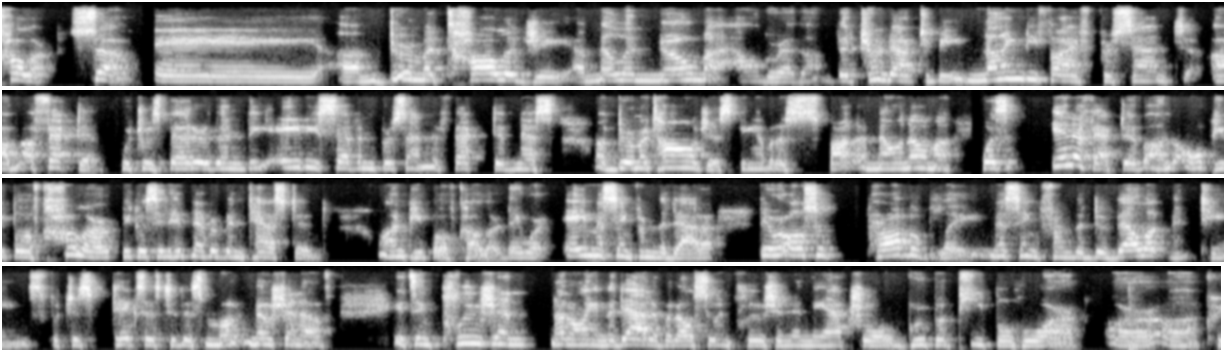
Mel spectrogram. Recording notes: Taking questions from our listeners who joined the live webinar as it was recorded.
